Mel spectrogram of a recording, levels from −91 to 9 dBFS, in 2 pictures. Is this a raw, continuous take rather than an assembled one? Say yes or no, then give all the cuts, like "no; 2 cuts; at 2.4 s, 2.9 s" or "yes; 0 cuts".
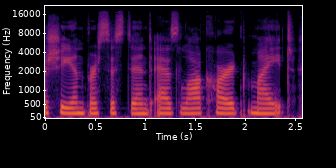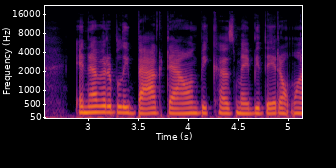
yes; 0 cuts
